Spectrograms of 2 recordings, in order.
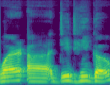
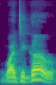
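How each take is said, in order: First: Every word is said fully, including 'did'. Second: 'Did he' is squeezed into a short 'dee'.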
